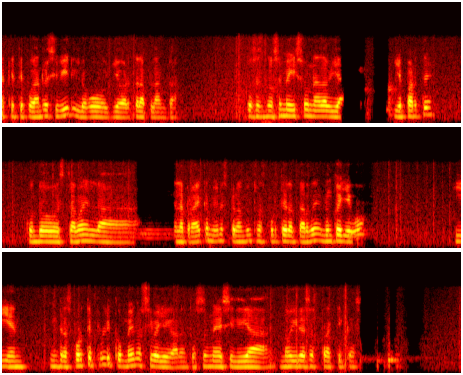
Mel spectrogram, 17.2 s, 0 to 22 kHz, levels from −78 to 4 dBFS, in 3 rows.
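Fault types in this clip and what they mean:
Lost packet rebuilt from error correction: at about 3.23 s and 13.25 s, 60 ms gets filled from a low-bitrate backup copy, so there's no gap, just a rougher, noisier patch.
Speech suppressed in double talk: the talker dips in pieces, as deep as about 40 dB, between 4.2 and 10.3 s and briefly near 15.9 s, likely the echo canceller choking on overlapping talk.
Other side's voice leaking through: a fainter second voice sits under the talker from about 4.6 to 10.3 s, then louder around 16.1 to 16.5 s, likely loudspeaker echo the canceller missed.
Background gated by the echo canceller: from 16.53 to 16.73 s the room sound drops about 21 dB as the canceller clamps the mic hard, then it comes straight back.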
